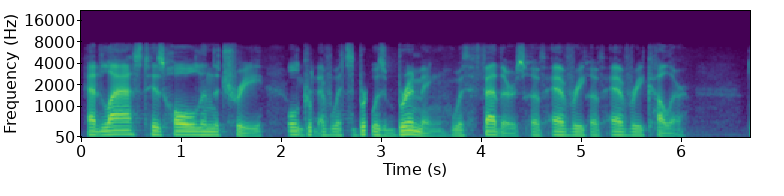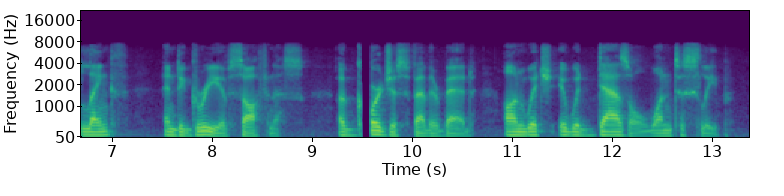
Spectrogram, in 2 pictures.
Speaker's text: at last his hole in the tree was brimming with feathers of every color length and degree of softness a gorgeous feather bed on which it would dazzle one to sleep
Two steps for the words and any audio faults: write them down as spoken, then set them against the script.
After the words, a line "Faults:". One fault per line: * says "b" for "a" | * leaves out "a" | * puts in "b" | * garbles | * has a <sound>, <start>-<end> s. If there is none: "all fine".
at last his hole in the tree [garbled] was brimming with feathers of every of every color length and degree of softness a gorgeous feather bed on which it would dazzle one to sleep
Faults:
* garbles
* puts in "of every"
* has a dropout, 9.5-9.6 s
